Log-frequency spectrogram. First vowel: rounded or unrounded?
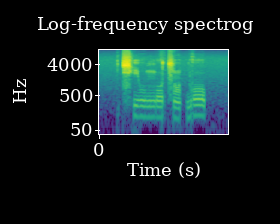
rounded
